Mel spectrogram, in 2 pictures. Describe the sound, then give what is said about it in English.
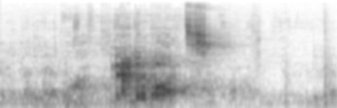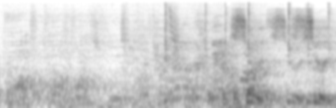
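A brief electronic phone ringtone chimes near the start, bright and fairly loud for about a second, while people talk around it before and after. “Did this just go off? Ringtone wise?”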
